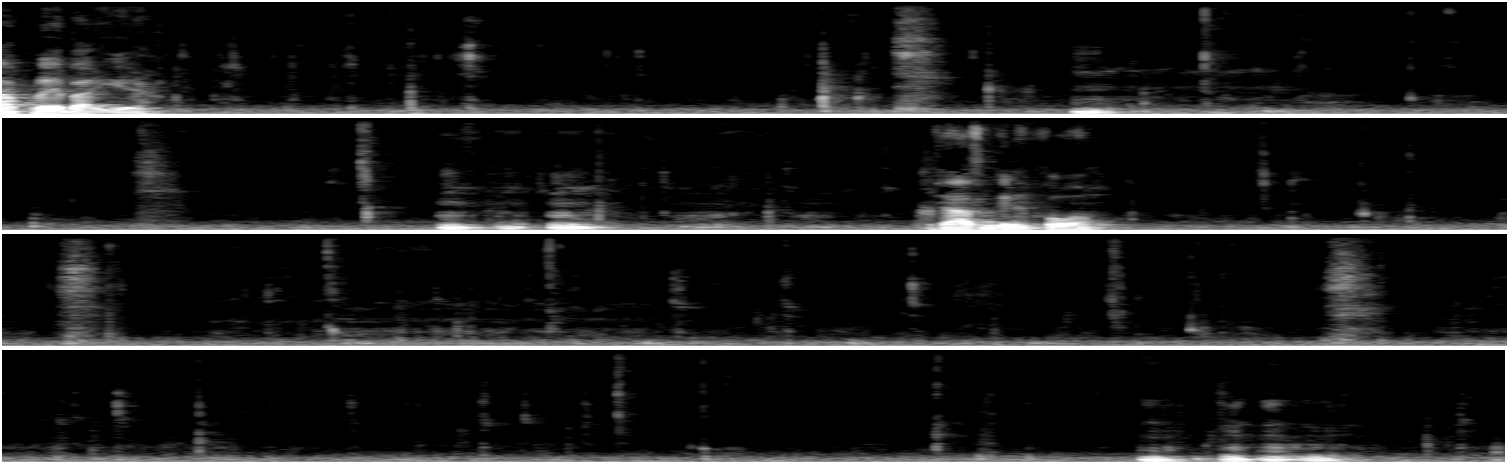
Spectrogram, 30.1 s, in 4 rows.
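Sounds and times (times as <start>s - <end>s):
low steady hum: 0.0s - 30.0s
person chewing broccoli: 0.4s - 30.0s
mouth clicks and smacks: 9.2s - 9.7s.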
